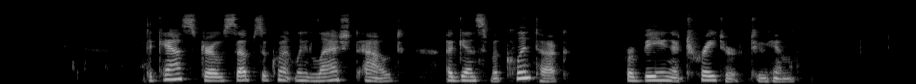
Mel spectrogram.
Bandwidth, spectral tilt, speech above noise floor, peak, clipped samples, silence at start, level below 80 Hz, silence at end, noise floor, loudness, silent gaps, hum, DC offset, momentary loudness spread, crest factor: 11.5 kHz; -4.5 dB/octave; 47 dB; -8 dBFS; under 0.1%; 1.45 s; -80 dBFS; 1.2 s; -73 dBFS; -27 LUFS; none; none; under 0.1%; 12 LU; 20 dB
